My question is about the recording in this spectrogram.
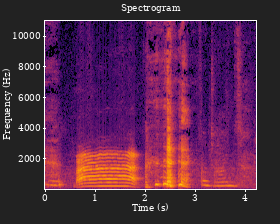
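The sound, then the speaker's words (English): A person does a loud, sustained goat bleat in a wavering nasal voice, followed by bursts of laughter and breathy chuckling. “Then, of course, no farm's complete without a goat.”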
